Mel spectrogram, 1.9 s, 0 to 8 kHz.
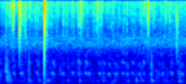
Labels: {"label": "anthrophony, mechanical", "recorder": "SoundTrap 300"}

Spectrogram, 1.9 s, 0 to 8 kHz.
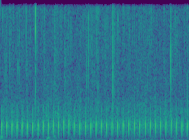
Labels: {"label": "biophony, rattle", "recorder": "SoundTrap 500"}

